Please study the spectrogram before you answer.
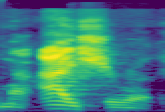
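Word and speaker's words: מעשר: numbers 18:21 Malachi 38-10 it means 10th in Hebrew and it's pronounced maish that's Hebrew we have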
